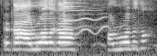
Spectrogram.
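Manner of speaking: high, loud panicked pleading; frightened shouting. Real, not acted. Gamer hears a ghost woman crying and pleads with her, frightened. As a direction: shout in real fright, begging her not to cry.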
